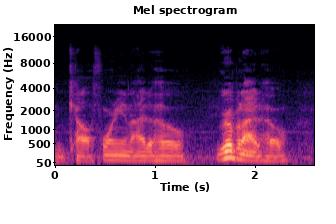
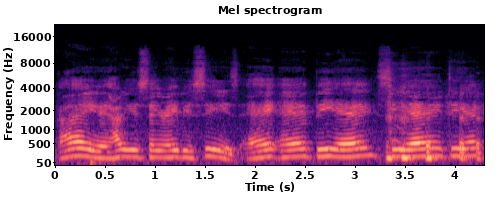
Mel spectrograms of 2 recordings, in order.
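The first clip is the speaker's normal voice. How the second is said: put-on higher-pitched kids' parody of Canadians; mock Canadian accent; 7 semitones higher, slower than usual. Kids making fun of Canadians, mock Canadian accent. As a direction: sing out a Canadian "eh" after each letter. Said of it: "the way that Canadians talked".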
